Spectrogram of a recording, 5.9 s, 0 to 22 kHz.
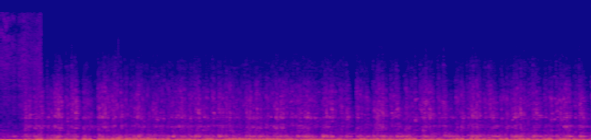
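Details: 1981 Chevy Corvette, brand-new V8 just restarted after electric fan, fuel line and filter, and spacer for overheating. A short start-up blip, then a deep, even rumble with no knock or miss. Normal idle.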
